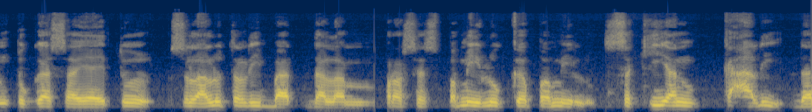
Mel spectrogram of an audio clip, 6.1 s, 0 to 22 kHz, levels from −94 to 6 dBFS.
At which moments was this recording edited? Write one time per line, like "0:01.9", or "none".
0:02.8
0:04.5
